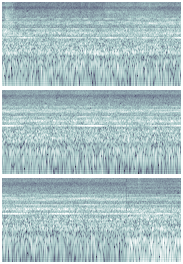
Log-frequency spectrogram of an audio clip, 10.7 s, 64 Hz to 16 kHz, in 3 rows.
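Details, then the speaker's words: Newly installed large lathe's first start-up after converting supply from 415V to 380V, spindle in the middle speed range set via inverter: steady hum with fine even gear whir, no knocks or grinding; spindle running healthy. "Và bây giờ chúng ta có thể khởi động máy tiện. Vì vậy, chúng ta sẽ bắt đầu ở dải tốc độ trung bình và sau đó sẽ điều chỉnh bằng biến tần."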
